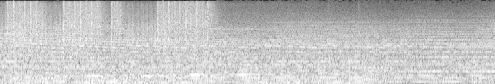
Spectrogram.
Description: A music is played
